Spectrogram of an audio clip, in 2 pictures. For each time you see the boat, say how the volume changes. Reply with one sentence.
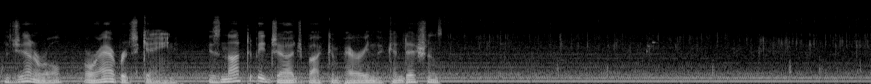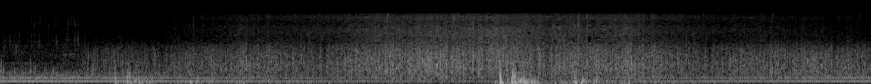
The boat can be heard from 0.0 to 17.3 s, getting quieter.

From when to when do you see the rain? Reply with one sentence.
The rain can be heard from 3.5 to 17.3 s.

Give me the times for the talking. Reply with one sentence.
The talking can be heard from 0.0 to 4.5 s.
